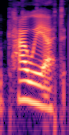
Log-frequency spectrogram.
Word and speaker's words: caveat: The pronunciation is actually very easy if you bear in mind that V's are W's. So caveat emptor.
